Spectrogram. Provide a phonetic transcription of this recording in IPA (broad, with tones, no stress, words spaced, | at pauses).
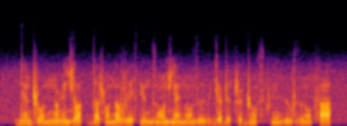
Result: d̪ẽ˦ɖ͡ʐo˨ nːõ˦ɳɾĩ˨ʑʌ˦ | d̪a˨ʂõ˦nʌ˦ ve˨sɾʲɯ˦nzõ˨˦ ʑɛ̃˦ nõ˨ zɯ˨rɡʲa˨ɖɛ˨ʈ͡ʂɯ˨ ɖ͡ʐũ˨˦sfĩ˨˦rɯ˨v rõ˨fa˦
